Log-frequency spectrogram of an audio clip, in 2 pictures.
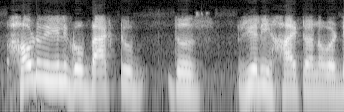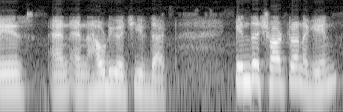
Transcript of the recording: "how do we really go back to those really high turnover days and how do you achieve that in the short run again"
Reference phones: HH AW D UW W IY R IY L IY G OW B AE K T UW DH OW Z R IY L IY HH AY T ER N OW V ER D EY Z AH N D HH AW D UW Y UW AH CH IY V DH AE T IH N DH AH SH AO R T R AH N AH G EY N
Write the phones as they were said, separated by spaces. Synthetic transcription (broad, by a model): HH AW D UW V IY R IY L IY G OW B AE K T UW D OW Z R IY L IY HH AY T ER N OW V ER D EY Z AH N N HH AW D UW Y UW AH CH IY V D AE T IH N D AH SH AO R T R AH N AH G EY N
